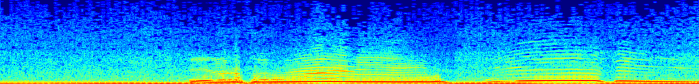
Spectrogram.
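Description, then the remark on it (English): Two jet skis rumble with a steady, loud engine drone as they leave the harbor in Nazaré, and a voice rings out in two long calls over the motor noise. “With eight cameras rolling and two jet skis, we took off from the harbor in Nazaré.”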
